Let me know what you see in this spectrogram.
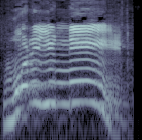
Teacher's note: which as you can hear includes releasing that d at the end instead of stopping it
